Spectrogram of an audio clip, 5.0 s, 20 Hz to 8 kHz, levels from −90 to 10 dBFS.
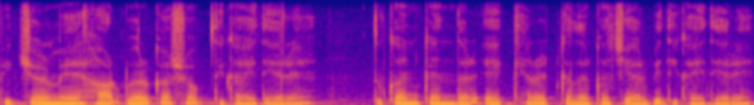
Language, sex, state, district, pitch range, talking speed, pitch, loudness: Hindi, female, Arunachal Pradesh, Papum Pare, 195-210 Hz, 260 wpm, 200 Hz, -14 LUFS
